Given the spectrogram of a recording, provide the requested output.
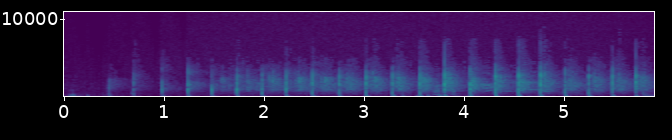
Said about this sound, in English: Okay, now we're going to try synchronized clapping. So that, like, clapping all together at the same time. So maybe I'll just set the tempo.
